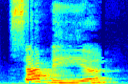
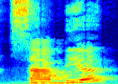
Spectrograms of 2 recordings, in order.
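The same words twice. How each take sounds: First: Sabia with the middle syllable BI stressed. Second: Sábia with the first syllable SÁ stressed. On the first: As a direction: say sabia as the verb, sa-BI-a. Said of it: "sem o acento". (sabia com a sílaba BI tônica) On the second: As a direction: say sábia as SÁ-bia, set apart. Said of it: "com o acento agudo eu tenho sábia". (sábia com a primeira sílaba tônica) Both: Shown as a demonstration.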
